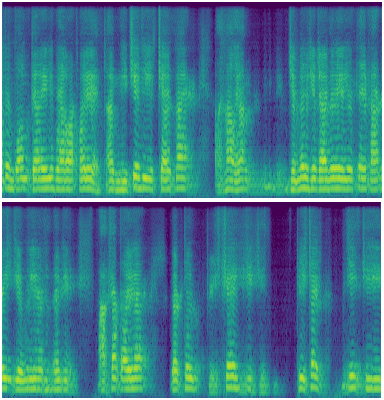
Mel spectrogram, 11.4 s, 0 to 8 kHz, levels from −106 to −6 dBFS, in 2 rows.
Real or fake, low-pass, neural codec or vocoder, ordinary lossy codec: fake; 7.2 kHz; codec, 16 kHz, 0.5 kbps, FreqCodec, smaller model; none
